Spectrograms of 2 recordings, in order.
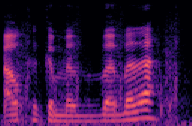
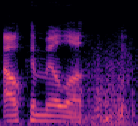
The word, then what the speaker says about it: Alchemilla: Yeah, I I I Alchemilla Hospital. I used to have so much trouble just pronouncing the name of it. Be like Al Alchemilla And it's like no, it's just Alchemilla.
